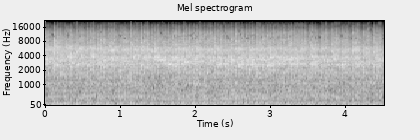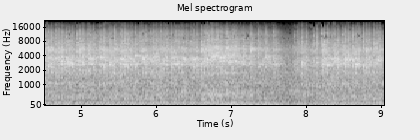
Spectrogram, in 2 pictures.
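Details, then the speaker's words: Mid-1970s International 2510B loader tractor, six-cylinder ~60 hp diesel, cold, after starter repair: starter turns the engine briskly at an even pace until it catches near the end; starter engages the flywheel cleanly. "so let's see if this old see if this old tractor will start up it's cold but"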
